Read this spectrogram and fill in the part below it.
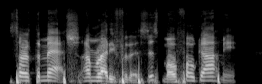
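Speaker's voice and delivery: ordinary delivery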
